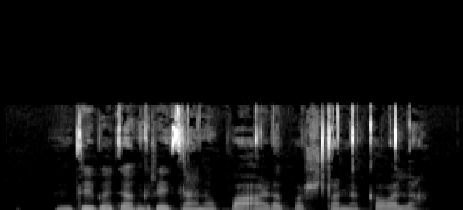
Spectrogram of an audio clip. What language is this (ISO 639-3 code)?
pus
